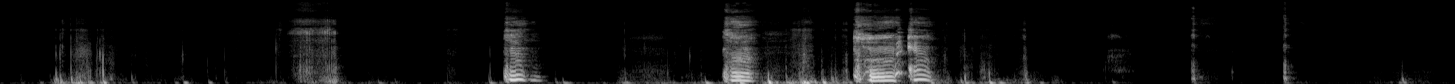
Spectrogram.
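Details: Series of harsh, barking coughs, some hoarse and voiced, from an adult with chest pain, left over after a cold; barking cough.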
